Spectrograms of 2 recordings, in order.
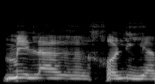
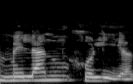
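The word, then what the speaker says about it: μελαγχολία: Y esto no se pronuncia melancolía, porque no suena, uno le cuesta hacer el sonido y a los griegos también le costaba. Así que esto se pronuncia melancolía con N, o sea que la combinación, recuerden, gamma ji se pronuncia NJ, ¿sí?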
